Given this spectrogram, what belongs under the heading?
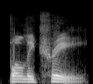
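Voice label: "bully tree", American English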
